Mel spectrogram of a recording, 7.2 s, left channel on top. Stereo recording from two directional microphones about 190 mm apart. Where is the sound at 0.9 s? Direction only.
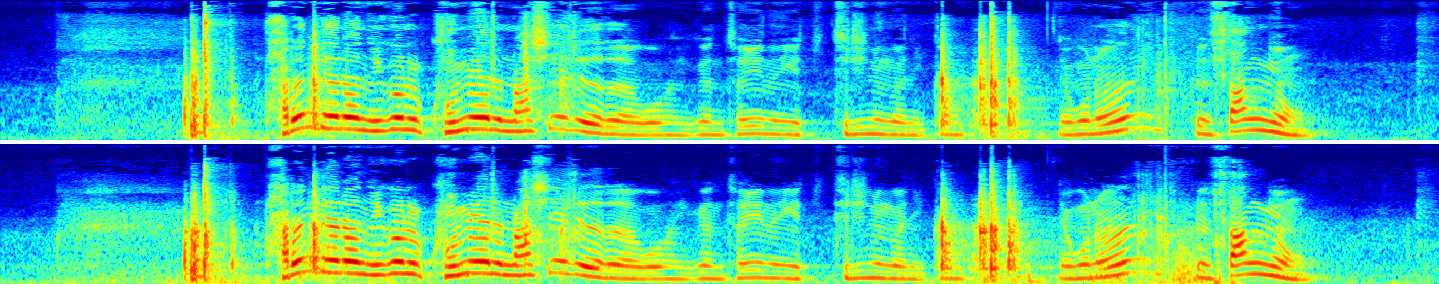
25° left (ahead or behind).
